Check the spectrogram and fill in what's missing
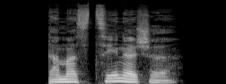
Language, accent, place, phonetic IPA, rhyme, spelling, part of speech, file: German, Germany, Berlin, [ˌdamasˈt͡seːnɪʃə], -eːnɪʃə, damaszenische, adjective, De-damaszenische.ogg
- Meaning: inflection of damaszenisch: 1. strong/mixed nominative/accusative feminine singular 2. strong nominative/accusative plural 3. weak nominative all-gender singular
